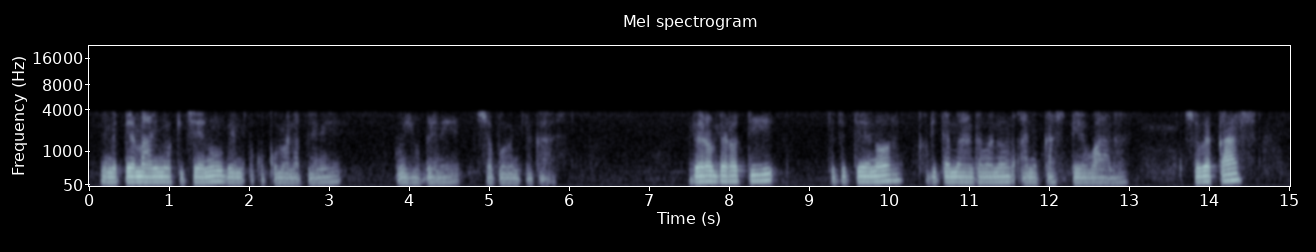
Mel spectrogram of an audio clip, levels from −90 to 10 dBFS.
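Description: Tandem speech coding runs throughout the clip. The speech passed through two low-rate narrowband coders in succession, consistent with AMR-NB, the second re-encoding the first's degraded output. The result sounds rough, muffled and warbly, with nothing above 3.8 kHz.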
